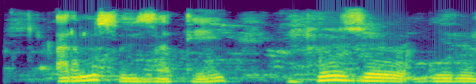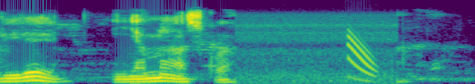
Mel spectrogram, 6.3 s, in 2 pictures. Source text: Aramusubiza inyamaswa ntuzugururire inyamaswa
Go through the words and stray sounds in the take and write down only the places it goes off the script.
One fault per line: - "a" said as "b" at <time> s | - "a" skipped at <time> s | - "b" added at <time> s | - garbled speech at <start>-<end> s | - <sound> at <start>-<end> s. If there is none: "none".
- "inyamaswa" said as "ati" at 1.1 s
- chirp at 5.5-5.7 s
